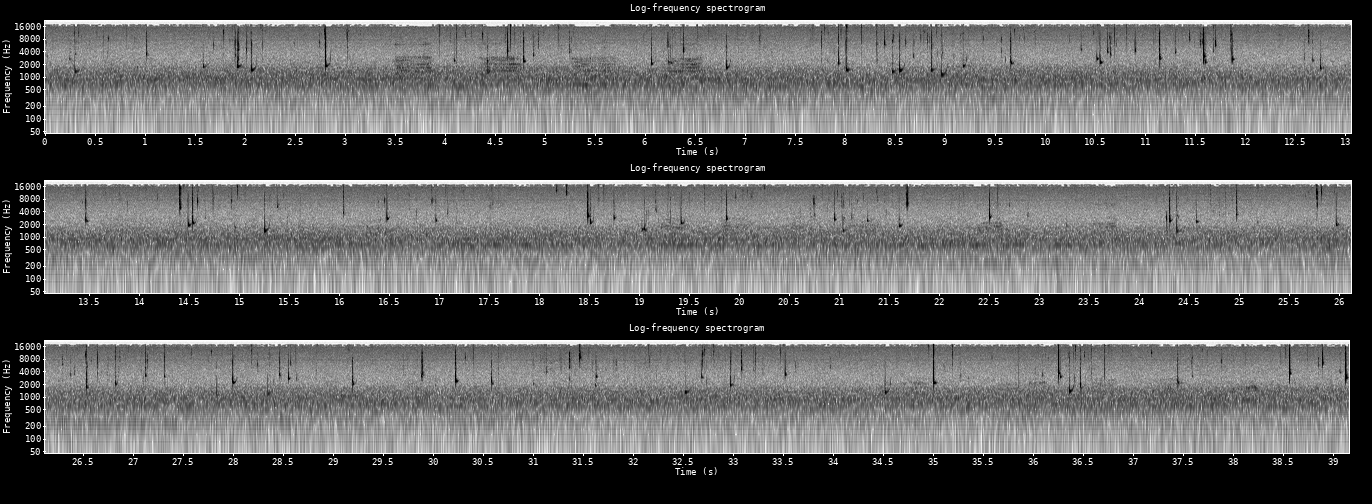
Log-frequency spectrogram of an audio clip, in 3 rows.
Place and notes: Kaunas, Lithuania - Melting ice plates dripping
Water dripping from the melting ice plates on the shore of Neris river. Recorded with ZOOM H5.
Kauno apskritis, Lietuva, 23 February 2021, 17:54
